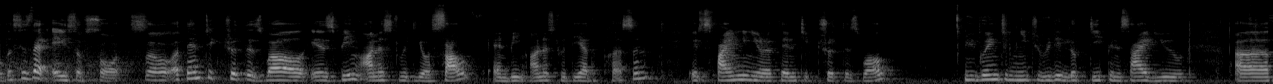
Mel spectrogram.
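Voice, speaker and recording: A woman giving a casual tarot reading to her viewers, chatty and earnest, her voice a little raspy. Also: on the low side, a little hiss or hum. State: slightly raspy voice. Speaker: tarot reader.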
